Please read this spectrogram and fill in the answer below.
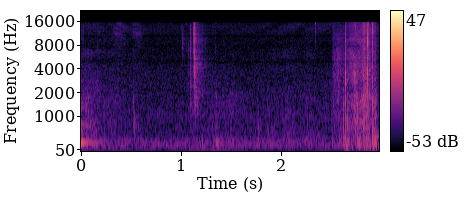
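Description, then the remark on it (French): Quiet shuffling and handling noises as someone searches for a sheet of paper, with a brief rustle near the middle and a louder crinkle of the sheet being moved and set down at the end, with no talking. “euh, alors, je vais mettre ma feuille, si je la trouve.”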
